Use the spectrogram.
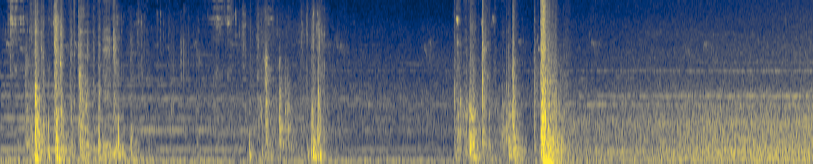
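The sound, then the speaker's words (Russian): Car door sounds as a man climbs into a police service car: a scattered series of clicks and knocks, then one heavy slam, followed by a steady low background. “Мистер Маки выходит из дома, надевает солнцезащитные очки и садится в служебную полицейскую машину.”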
